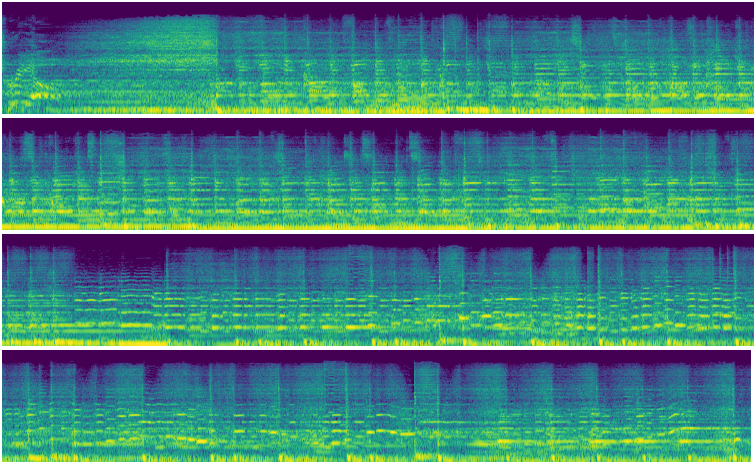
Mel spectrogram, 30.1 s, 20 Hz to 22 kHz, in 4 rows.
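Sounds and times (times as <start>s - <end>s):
violins playing fast melody: 1.5s - 30.0s
low beat from backing track: 2.1s - 30.0s.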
